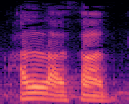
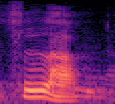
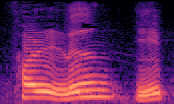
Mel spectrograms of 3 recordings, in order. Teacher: 우리말에 그 지난번 맞춤법 시간에 우리가 공부를 했는데 우리말에서는 니은과 리을이 연결되는 것은 아주 꺼려한다라고 말씀을 드렸어요. 그래서 니은과 리을이 연결될 때는 니은을 리을로 바꿔서 발음하는 것이 아주 일반적인 발음 현상입니다. 그래서 한나산이라고 쓰지만 발음할 때는 할라산 이렇게 발음을 하고요.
